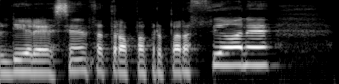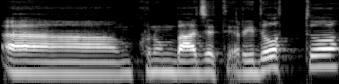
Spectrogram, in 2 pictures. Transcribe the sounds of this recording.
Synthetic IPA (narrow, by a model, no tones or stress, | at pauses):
ld̪iːɾesɛnt̪sat̪ɾɔpːapɾepaɾat̪sːjoːne | konumbad͡ʒet̪rid̪ot̪ːo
